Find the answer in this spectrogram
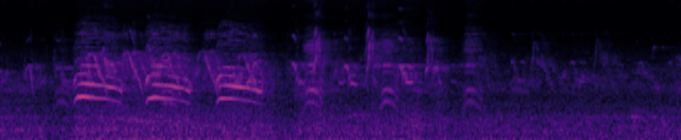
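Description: Birds calling: three loud arched calls in quick succession about a second in, then scattered fainter chirps.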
